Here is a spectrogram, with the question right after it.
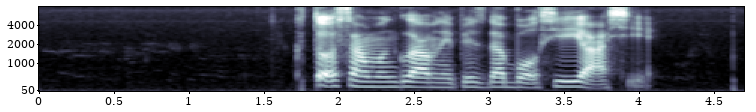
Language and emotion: Russian, angry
